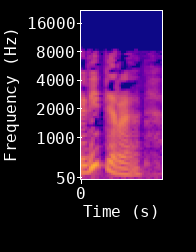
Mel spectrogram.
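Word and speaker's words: Виппера: история со ссылкой на историка Випера. Правильно я ставлю ударение? – Да.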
